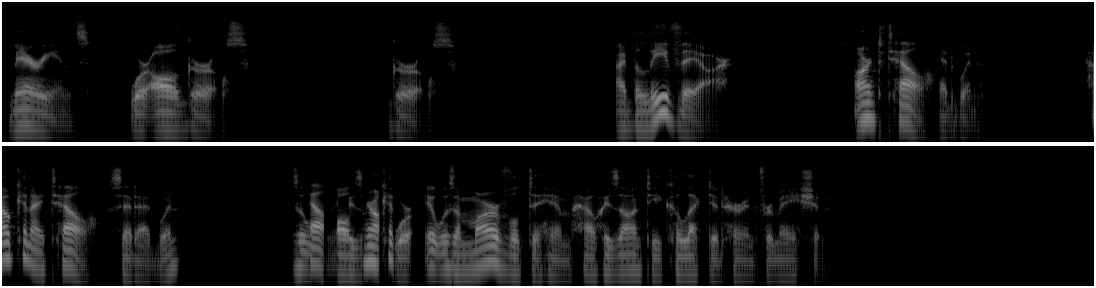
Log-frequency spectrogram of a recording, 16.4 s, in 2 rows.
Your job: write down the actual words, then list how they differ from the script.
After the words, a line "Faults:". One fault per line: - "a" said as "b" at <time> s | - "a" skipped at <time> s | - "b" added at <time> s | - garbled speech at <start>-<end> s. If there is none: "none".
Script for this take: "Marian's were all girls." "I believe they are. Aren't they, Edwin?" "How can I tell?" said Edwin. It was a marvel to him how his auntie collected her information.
"Marian's were all girls girls." "I believe they are. Aren't tell, Edwin?" "How can I tell?" said Edwin. [garbled] It was a marvel to him how his auntie collected her information.
Faults:
- "girls" added at 2.9 s
- "they" said as "tell" at 6.6 s
- garbled speech at 10.4-11.3 s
